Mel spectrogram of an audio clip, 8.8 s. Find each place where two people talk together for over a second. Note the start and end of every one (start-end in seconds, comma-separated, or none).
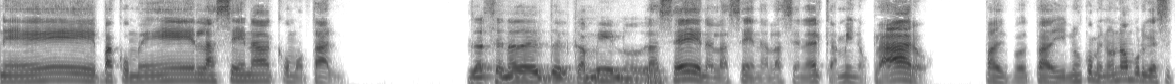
none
